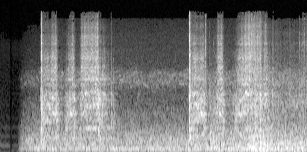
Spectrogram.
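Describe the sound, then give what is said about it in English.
A car engine churns and sputters unevenly, with sharp clanks and bursts of rattling noise over a steady low rumble. It is moderately loud, and no one speaks. “What's your car doing? It's making strange noises.”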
